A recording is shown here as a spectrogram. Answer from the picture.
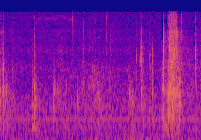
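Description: Faint rustling and light ticks of dark window tint film being pressed and smoothed by hand onto a wet plastic window pane, with a short hiss near the end.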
